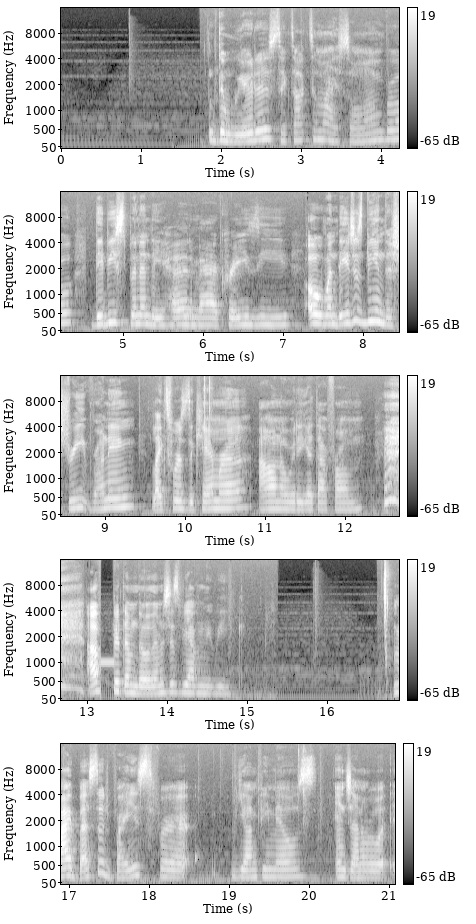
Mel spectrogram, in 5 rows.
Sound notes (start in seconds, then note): 0.2 jazzy music; 13.1 beep; 15.5 jazzy music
